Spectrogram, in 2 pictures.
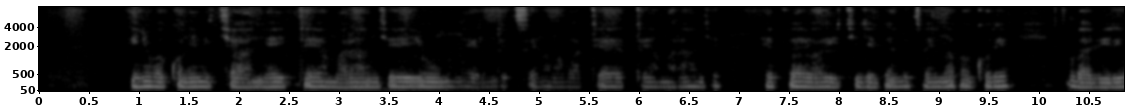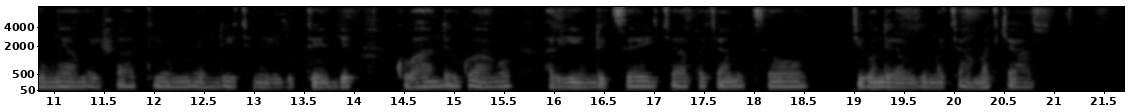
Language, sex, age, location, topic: Kinyarwanda, male, 25-35, Huye, health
